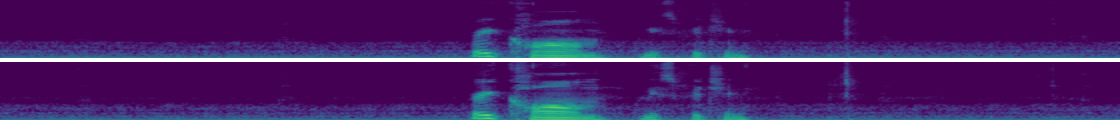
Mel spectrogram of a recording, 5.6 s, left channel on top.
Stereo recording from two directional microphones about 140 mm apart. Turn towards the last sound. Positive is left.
turn(degrees=-40)  # may be behind; listen again after turning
